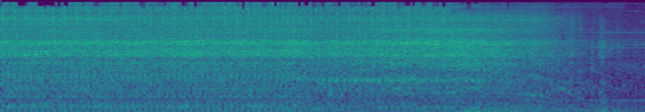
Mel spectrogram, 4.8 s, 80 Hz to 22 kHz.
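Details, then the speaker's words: 2014 Toyota Auris Hybrid after an oil change: the engine started on its own and gives a smooth, even tick-over with no knocks, then fades out as it shuts down into EV mode. Healthy, normal idle. "So it's ticking over lovely. Yeah, it should turn itself off now in a minute. Go and have a listen. They're a nice sounding engine, all said."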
